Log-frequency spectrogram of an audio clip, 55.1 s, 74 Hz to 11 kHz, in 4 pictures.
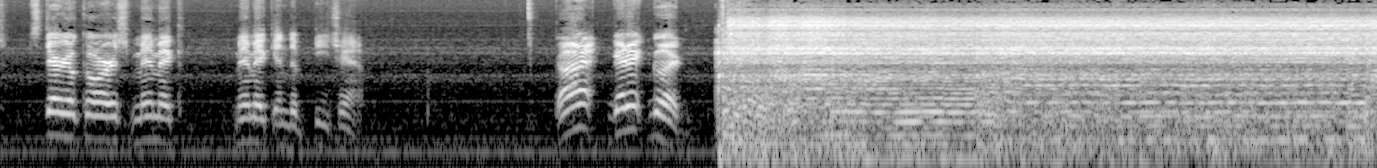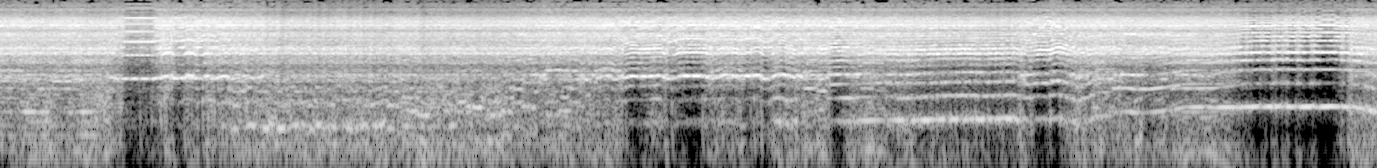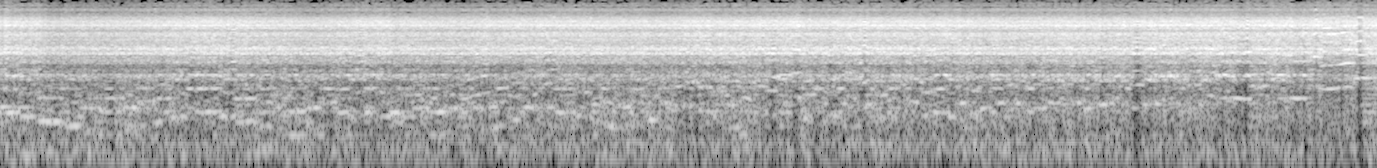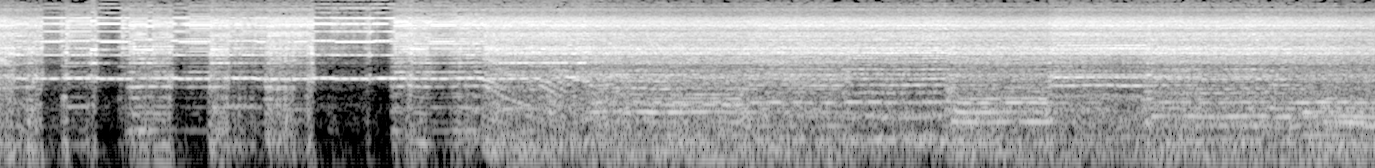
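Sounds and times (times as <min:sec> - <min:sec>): electric guitar riffs: 0:05.3 - 0:55.0.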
